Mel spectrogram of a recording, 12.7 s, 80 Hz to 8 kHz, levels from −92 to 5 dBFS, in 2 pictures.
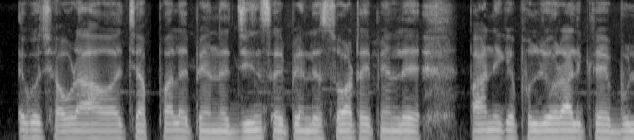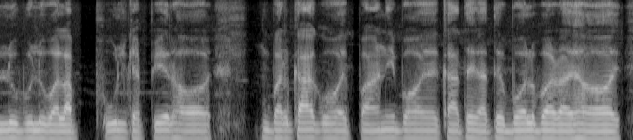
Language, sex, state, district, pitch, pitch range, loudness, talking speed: Maithili, male, Bihar, Samastipur, 115 Hz, 110-115 Hz, -23 LUFS, 165 wpm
